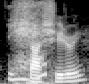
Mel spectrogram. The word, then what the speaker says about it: charcuterie: A good charcuterie. How do you say that? – Charcuterie. – Charcuterie board? – I think that's how it is.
